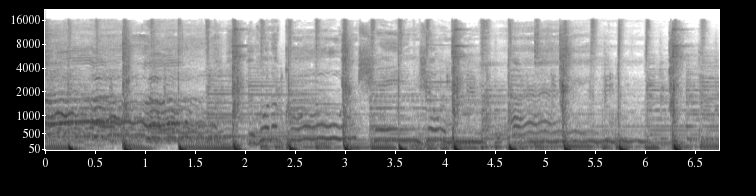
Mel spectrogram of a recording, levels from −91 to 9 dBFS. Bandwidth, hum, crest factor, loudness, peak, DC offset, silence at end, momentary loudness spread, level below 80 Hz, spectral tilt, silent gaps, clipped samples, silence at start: 17 kHz; none; 18 dB; -20 LUFS; 0 dBFS; under 0.1%; 0 s; 5 LU; -22 dBFS; -5 dB/octave; none; under 0.1%; 0 s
